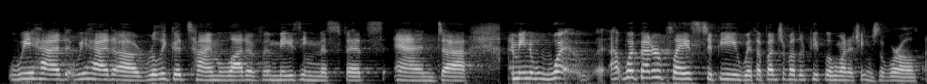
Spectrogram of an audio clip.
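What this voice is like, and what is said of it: Raspy, hoarse voice. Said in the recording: “as you can tell, I have a raspy voice ... my raspy voice”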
